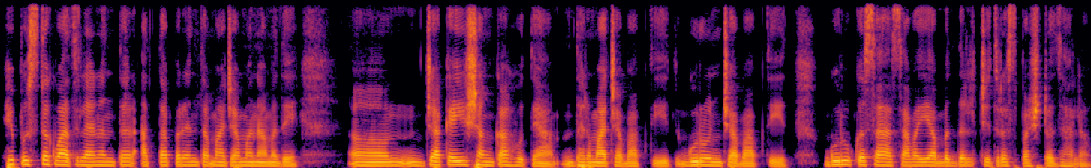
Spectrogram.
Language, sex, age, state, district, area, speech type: Marathi, female, 45-60, Maharashtra, Osmanabad, rural, spontaneous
